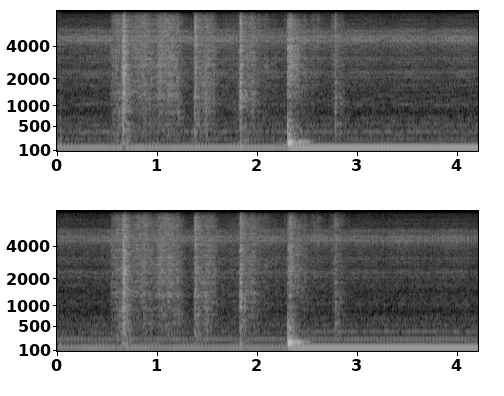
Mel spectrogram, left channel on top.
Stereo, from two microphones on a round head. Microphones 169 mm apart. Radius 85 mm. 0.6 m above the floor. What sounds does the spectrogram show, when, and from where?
0.5 s crumpling: 15° left (ahead or behind), 0.7 m
2.3 s a snare drum: 85° left, 0.9 m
